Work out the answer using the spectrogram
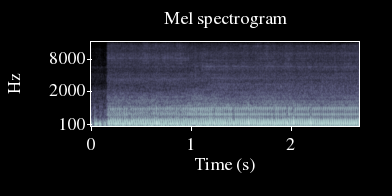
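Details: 2017 Kawasaki Z125 Pro single-cylinder engine at a steady fast idle after wheelie riding, faint regular tick riding over it; rider says it doesn't sound good, calls it an underspring knocking; abnormal engine noise, cause unconfirmed.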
